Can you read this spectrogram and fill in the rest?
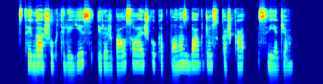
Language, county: Lithuanian, Utena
